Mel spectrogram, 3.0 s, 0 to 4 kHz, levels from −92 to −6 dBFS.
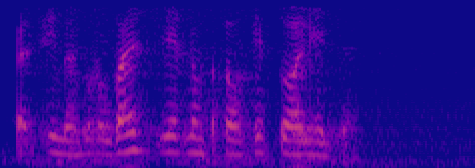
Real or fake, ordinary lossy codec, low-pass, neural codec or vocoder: fake; MP3, 32 kbps; 3.6 kHz; codec, 16 kHz, 0.8 kbps, ZipCodec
